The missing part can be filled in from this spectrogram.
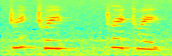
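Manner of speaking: high little bird tweets; chittering starlings. A narrator's reading. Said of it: "The starlings chittered".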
